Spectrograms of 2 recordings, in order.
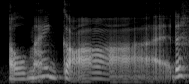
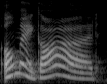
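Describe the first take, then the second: First: Creaky, dragged-out "Oh my God"; very slow "Oh my God" with vocal fry. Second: Said in the usual way. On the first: Shown as a demonstration. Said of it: "use creaky voice". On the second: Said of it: "instead of saying".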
